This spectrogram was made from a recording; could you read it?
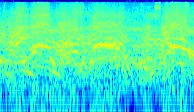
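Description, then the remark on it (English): A dense, noisy crowd of shoppers shoves and stampedes over Sherpa jackets during Black Friday sales in a Victoria's Secret Pink store in Chattanooga. Many voices overlap in loud, excited chatter with occasional raised shouts, continuous throughout. “Look at this crush of shoppers in a Chattanooga Victoria's Secret pink store. The stampede over Sherpa jackets, people seen shoving each other, one sales rep climbing on a table to escape the crowd.”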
